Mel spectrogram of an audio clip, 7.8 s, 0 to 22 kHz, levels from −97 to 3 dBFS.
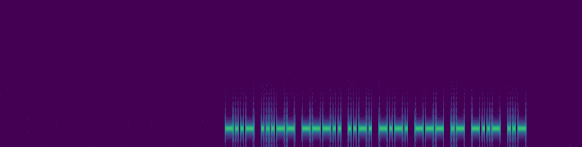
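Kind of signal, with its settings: Morse code "X38FCOAXU" 35 words per minute 510 Hz −27 dBFS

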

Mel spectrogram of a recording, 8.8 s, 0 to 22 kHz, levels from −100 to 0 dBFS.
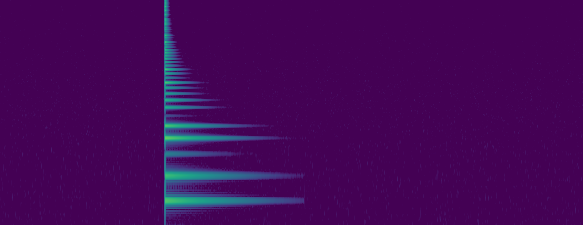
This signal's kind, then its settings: Karplus-Strong string A4, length 2.09 s, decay 2.15 s, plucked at 0.33, medium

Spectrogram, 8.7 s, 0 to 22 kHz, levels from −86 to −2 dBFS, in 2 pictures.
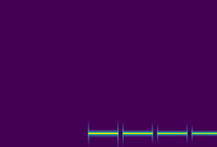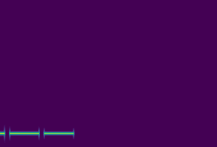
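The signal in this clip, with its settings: level staircase 2,080 Hz −5 dBFS, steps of −3 dB, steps 6, 0.59 s 0.10 s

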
